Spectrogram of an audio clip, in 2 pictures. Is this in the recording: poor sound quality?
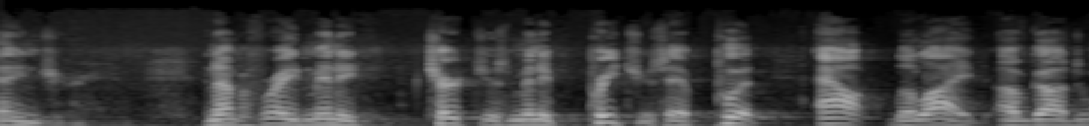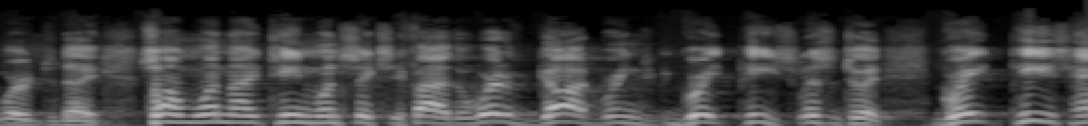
no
